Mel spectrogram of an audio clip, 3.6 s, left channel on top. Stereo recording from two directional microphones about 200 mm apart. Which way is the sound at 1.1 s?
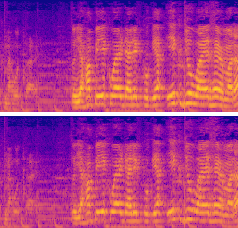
40° left (ahead or behind).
